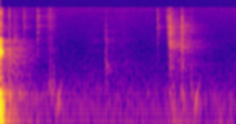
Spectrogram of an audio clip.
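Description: A few faint, brief computer keyboard clicks, the clearest one near the end, after a man's voice breaks off at the start.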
